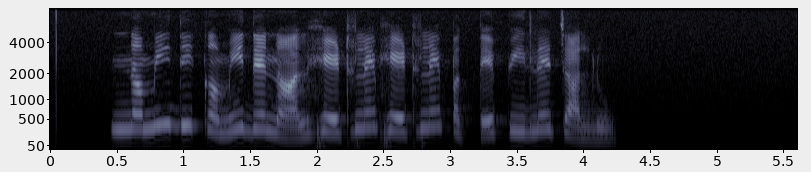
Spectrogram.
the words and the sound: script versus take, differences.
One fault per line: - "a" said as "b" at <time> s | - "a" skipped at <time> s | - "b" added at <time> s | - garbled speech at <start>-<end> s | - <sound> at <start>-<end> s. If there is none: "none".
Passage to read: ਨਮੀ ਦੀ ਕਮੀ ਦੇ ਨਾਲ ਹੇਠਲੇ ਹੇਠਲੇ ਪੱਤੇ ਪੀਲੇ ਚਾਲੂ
none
